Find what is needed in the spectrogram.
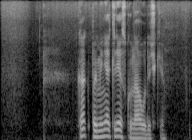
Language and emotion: Russian, neutral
